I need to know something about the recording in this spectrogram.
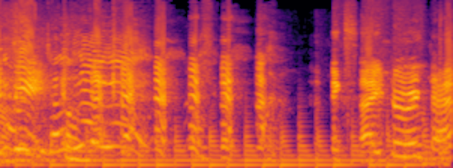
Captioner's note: laughing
